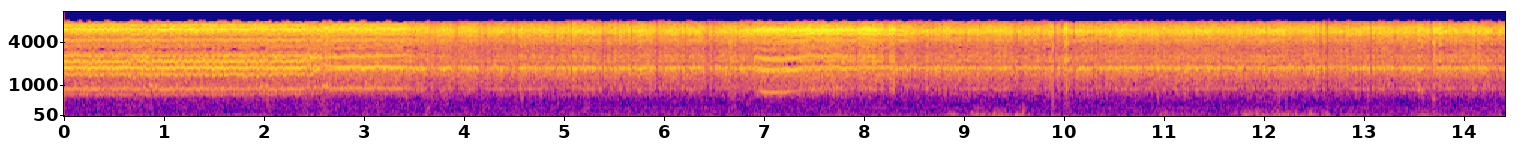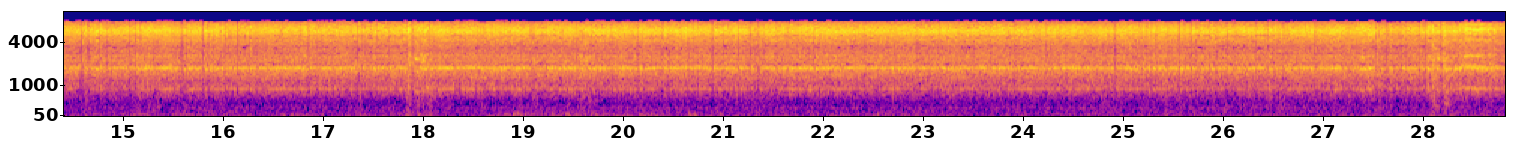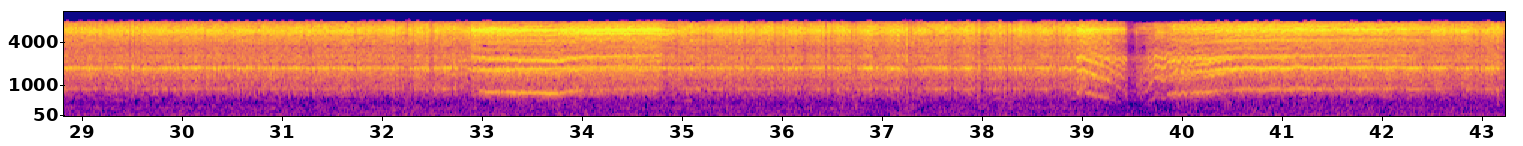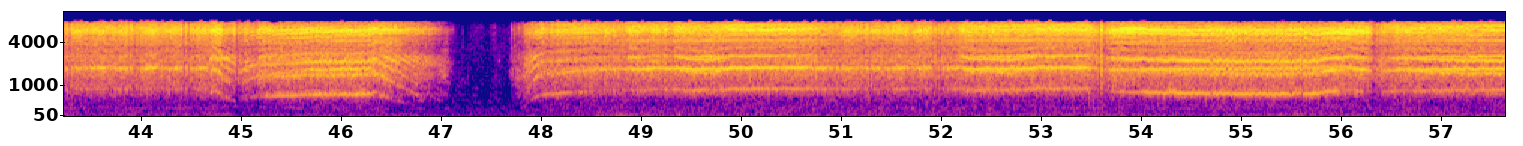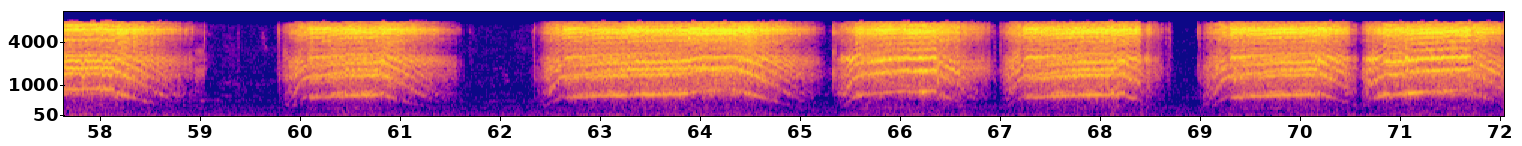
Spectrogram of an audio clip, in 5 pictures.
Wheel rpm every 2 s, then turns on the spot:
210, 220, 230, 230, 230, 230, 230, 230, 230, 230, 230, 230, 230, 230, 230, 230, 230, 230, 230, 180, 180, 230, 200, 70, 180, 230, 230, 210, 220, 60, 80, 100, 100, 110, 110, 140.
none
